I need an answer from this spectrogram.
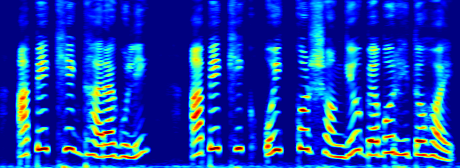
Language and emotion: Bengali, neutral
